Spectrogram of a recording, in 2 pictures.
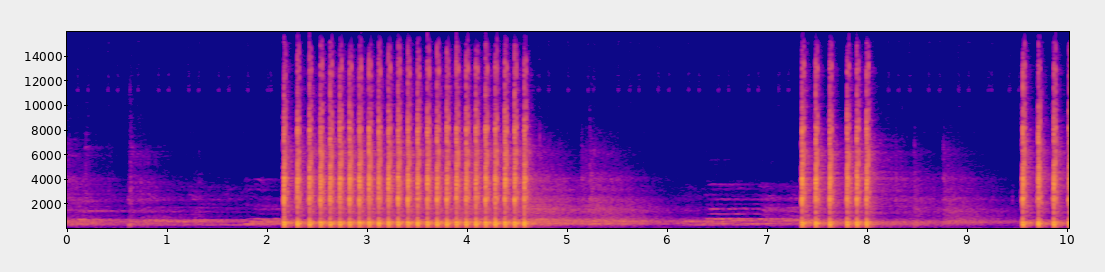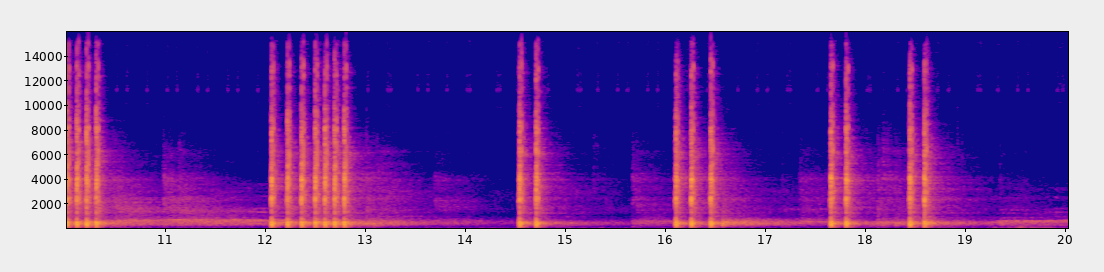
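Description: Paintball marker firing close by in rapid strings: a long burst of roughly a dozen shots a second lasting about two and a half seconds, then shorter bursts of a few shots and single shots every couple of seconds.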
